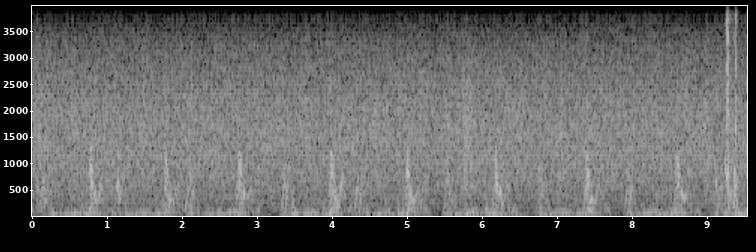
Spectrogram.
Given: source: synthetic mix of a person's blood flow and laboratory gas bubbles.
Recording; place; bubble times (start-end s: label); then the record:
Doppler ultrasound of blood flow; precordium
9.23-9.48 s: bubbles
From the record:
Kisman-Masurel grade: 113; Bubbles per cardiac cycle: 1 to 2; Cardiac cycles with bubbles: 1 to 10%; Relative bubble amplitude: loud (0.450 to 0.775); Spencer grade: 1 (occasional bubble signal discernible with the cardiac motion signal, with majority of cardiac periods free of bubbles); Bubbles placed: only in the low amplitude regions of the cardiac cycle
